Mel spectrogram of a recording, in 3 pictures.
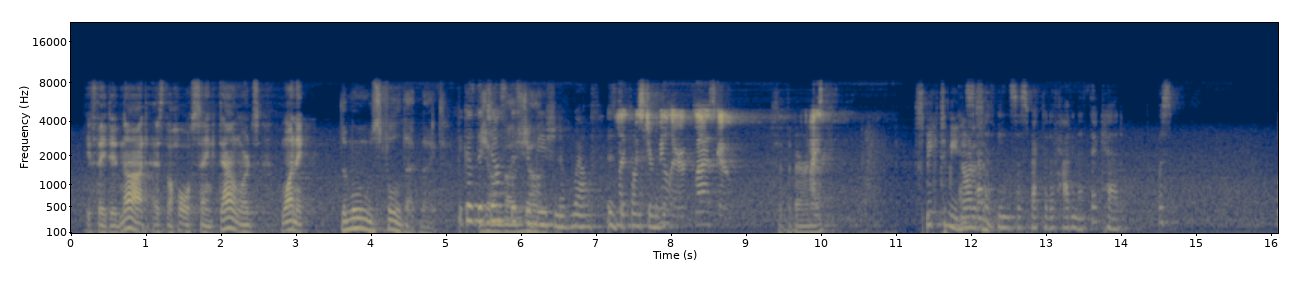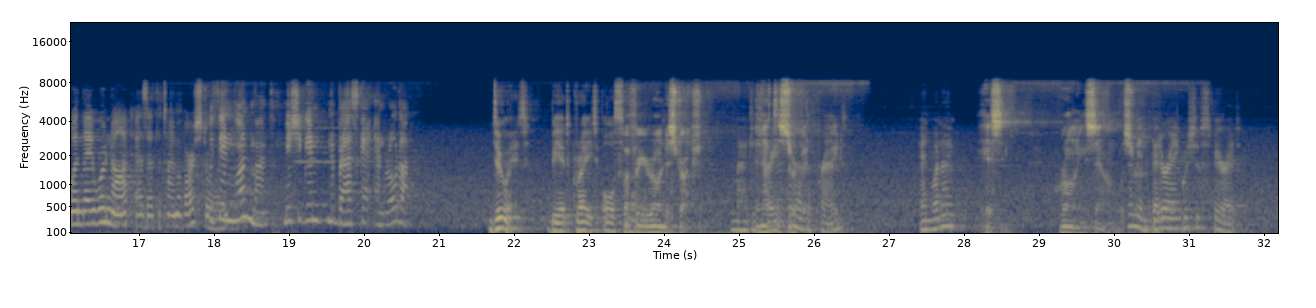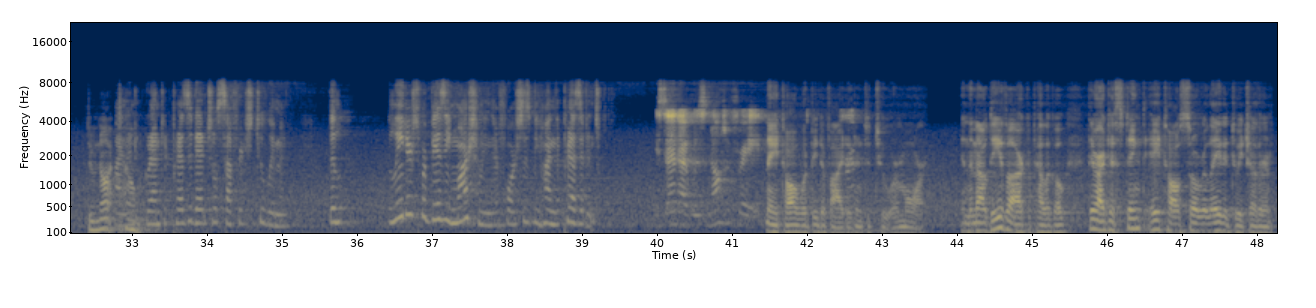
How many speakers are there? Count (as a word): ten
